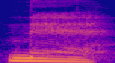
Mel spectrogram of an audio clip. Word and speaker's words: ne: And this is how it's spelled now in the hybrid orthography, and it's pronounced ne. Ne. And this means snow. It refers specifically to snow on the ground. So ne means snow on the ground.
